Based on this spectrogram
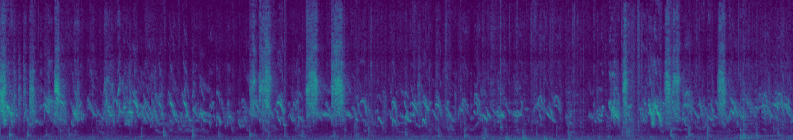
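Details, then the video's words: A flock of chicken chicks eating and playing, their high descending peeps forming a thick, unbroken chorus with louder surges and sprinkled pecking-like taps. "Cute Little Chicks Chirping Sounds"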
